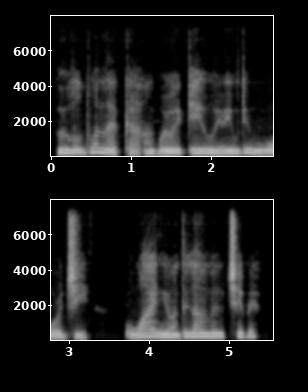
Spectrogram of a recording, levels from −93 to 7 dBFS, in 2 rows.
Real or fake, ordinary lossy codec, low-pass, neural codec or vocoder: fake; none; 7.2 kHz; codec, 16 kHz, 0.5 kbps, FunCodec, trained on LibriTTS, 25 frames a second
